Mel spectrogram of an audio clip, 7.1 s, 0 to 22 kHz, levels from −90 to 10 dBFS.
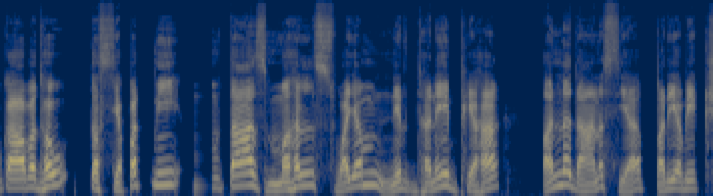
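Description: From about 1.81 to 2.13 s the speech breaks up with repeated packet loss, giving that robotic sound. In that third of a second there are four gaps where audio didn't arrive, about 240 ms lost in total, the longest around 160 ms. Each hole gets papered over by stretching the last bit of sound, so roughly three quarters of that stretch is filler. That's why it comes out choppy rather than as clean dropouts.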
